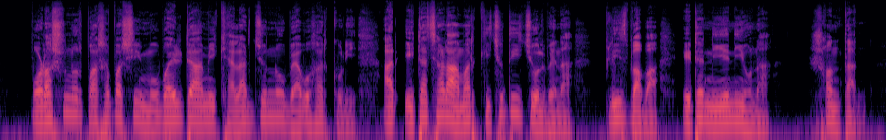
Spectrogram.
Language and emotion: Bengali, sad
